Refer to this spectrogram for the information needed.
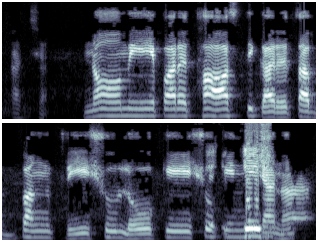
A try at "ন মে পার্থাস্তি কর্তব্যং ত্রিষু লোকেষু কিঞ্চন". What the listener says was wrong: ত্রিশু এখানে হ্রস্ব আছে, আপনি ত্রিশু দীর্ঘ বললেন, ওটা হবে না, ত্রিশু। নমে এরকম হবে না, এটা হ্রস্ব বর্ণ ন, তাহলে কি করতে হবে? নমে পার্থাস্তি কর্তব্যম, বোঝা গেল?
